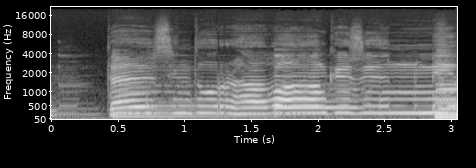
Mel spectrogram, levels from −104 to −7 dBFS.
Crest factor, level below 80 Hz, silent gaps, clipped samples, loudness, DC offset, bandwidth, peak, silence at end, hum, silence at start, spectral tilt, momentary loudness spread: 18 dB; -48 dBFS; none; under 0.1%; -24 LUFS; under 0.1%; 19 kHz; -6 dBFS; 0 s; none; 0 s; -5.5 dB/octave; 8 LU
